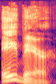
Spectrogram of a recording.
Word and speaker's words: Hebert: My name is Kyle Hebert, spelled Hebert, but it's pronounced Hebert, like, A bear is attacking me.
